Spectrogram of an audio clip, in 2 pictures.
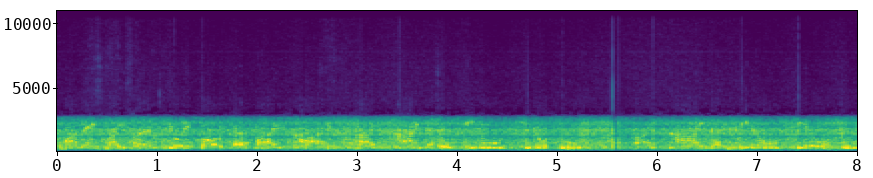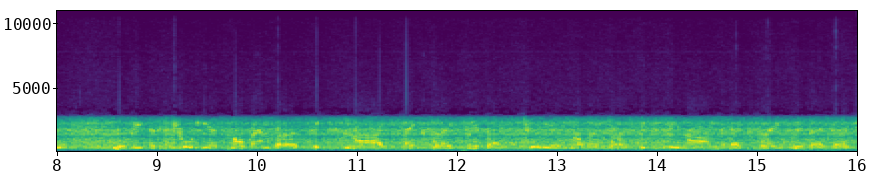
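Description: Single-sideband receiver audio from an Icom transceiver tuned to the 2-metre band in USB: a steady, narrow, telephone-like hiss with weak, garbled voices wavering through it, too faint to make out.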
